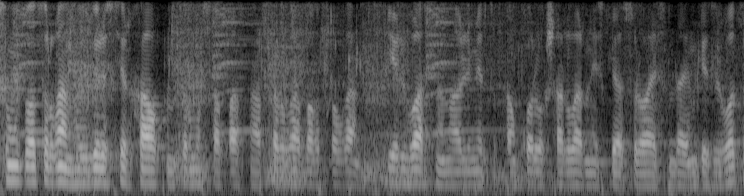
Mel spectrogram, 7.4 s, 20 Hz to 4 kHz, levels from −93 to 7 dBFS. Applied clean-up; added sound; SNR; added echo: none; Sink (filling or washing) + Gong; 12 dB; none.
